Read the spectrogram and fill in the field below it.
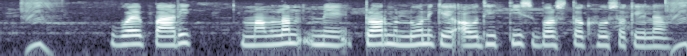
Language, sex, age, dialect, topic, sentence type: Bhojpuri, female, <18, Southern / Standard, banking, statement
